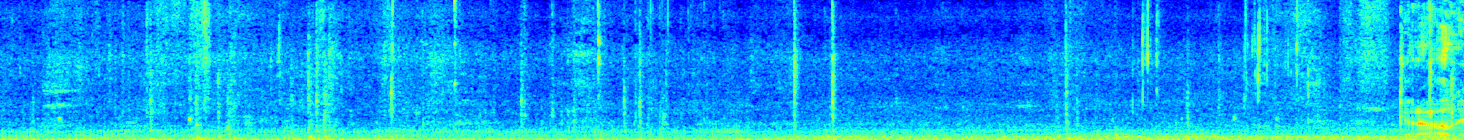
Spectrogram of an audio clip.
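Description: A pickup truck drives around a farm field, its steady engine and road rumble continuous and close throughout, with faint clicks and rattles from the cab.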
